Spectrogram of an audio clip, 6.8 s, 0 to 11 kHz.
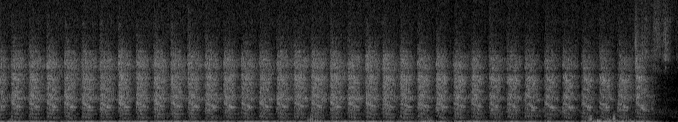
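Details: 1974 Dodge Dart with 1972 slant six swapped in: starter chugs steadily about six seconds and never catches, then drops off; crank no start.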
